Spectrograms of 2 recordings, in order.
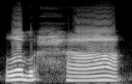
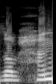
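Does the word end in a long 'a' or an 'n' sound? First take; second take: long a; n sound. First: The word ends in a drawn-out long 'a'. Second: The word ends in an 'n' sound. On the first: The speaker calls it right. "हा की आवाज को वाज़ेह करें। टू count करके लंबा करेंगे" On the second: The speaker calls it wrong. "ज़बहन नहीं बोला है"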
